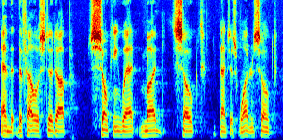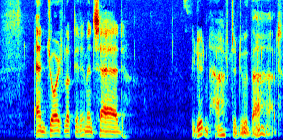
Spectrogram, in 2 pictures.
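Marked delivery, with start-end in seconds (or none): 9.5-11.3 put-on nice, well-spoken British accent. Telling a story about a man falling in a puddle, quoting George in a nice British accent. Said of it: "With a nice British accent".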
